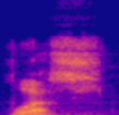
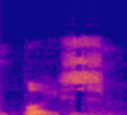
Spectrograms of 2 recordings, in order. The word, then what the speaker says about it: poise: se conoce como el poise. Bueno, viene del francés, se debiera pronunciar poise, pero normalmente pues aquí la denominamos un poise.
